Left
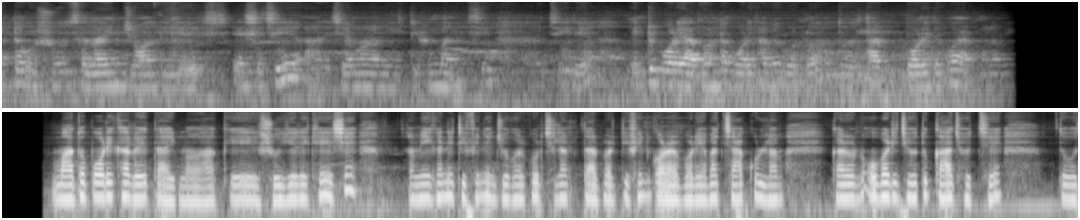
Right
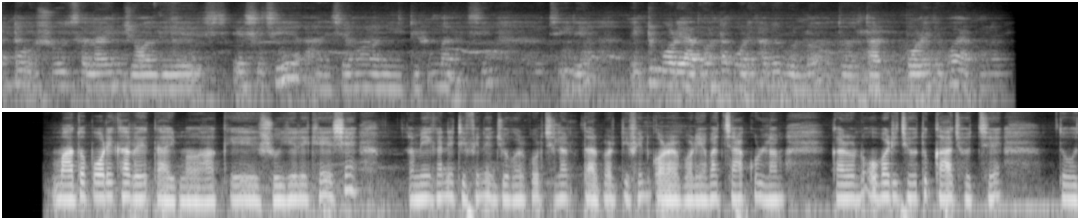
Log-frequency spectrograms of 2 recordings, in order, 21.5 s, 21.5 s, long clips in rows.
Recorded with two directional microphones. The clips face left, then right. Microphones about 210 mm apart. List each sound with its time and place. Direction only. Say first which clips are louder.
11.3 s speech: left 5 dB; 25° left (ahead or behind)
